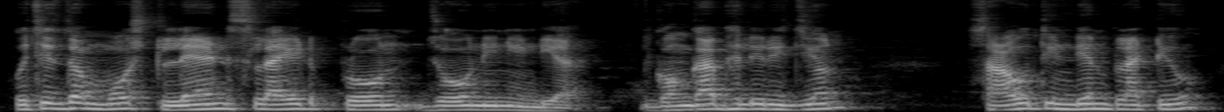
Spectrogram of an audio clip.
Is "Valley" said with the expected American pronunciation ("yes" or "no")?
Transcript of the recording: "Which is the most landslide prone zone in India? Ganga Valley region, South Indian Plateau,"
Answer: no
